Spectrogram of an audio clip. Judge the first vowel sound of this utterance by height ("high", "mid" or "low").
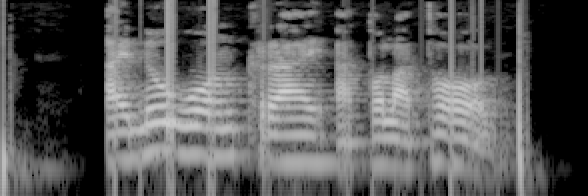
low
